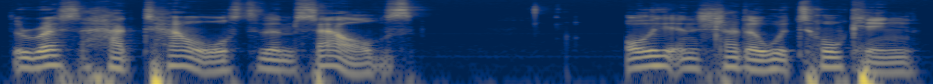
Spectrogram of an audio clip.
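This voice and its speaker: Male children's storybook narrator, medium pitch, animated delivery. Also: measured pace. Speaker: storybook reader.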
